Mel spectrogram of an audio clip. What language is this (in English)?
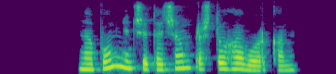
Belarusian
